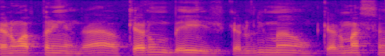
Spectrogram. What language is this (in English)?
Portuguese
